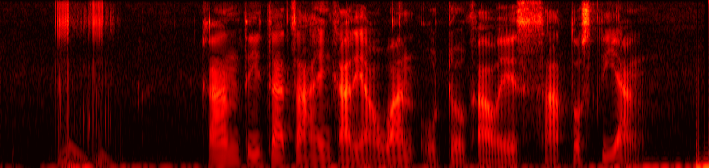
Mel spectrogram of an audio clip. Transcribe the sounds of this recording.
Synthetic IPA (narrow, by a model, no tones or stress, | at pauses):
kant̪it͡ʃat͡ʃaɦɪŋkaɾijawanuɖ̥ɔ̤kawɪsat̪ʊst̪ia̰ŋ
